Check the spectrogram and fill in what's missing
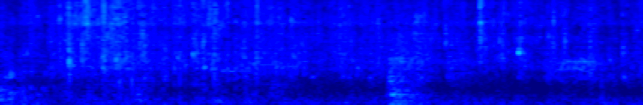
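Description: Water runs from the tap of a natural water filter in a soft, steady, continuous flow with a light trickling texture, heard close with no talking.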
